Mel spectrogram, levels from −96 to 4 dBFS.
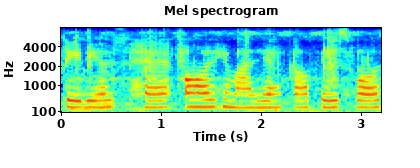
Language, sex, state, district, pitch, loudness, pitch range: Hindi, male, Chhattisgarh, Raipur, 235 Hz, -18 LUFS, 230-240 Hz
